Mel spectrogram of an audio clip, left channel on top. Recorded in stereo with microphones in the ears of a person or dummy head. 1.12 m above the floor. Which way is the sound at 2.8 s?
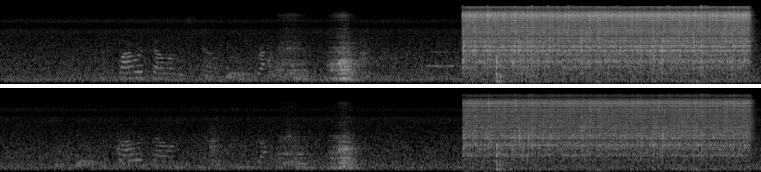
70° left (ahead or behind).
